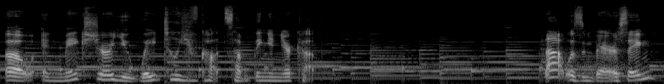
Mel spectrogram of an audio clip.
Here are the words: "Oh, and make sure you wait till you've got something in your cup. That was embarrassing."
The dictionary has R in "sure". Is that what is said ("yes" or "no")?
yes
